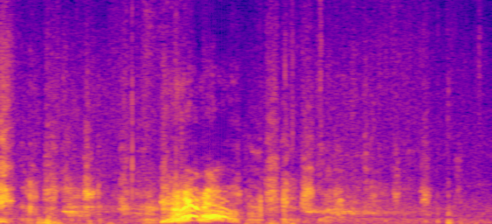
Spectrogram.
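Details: Female dog at the Loomade Hoiupaik animal shelter, said to look like a mini German shepherd; one loud, harsh bark bursts out near the middle, with fainter barking and whining sounds before and after.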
